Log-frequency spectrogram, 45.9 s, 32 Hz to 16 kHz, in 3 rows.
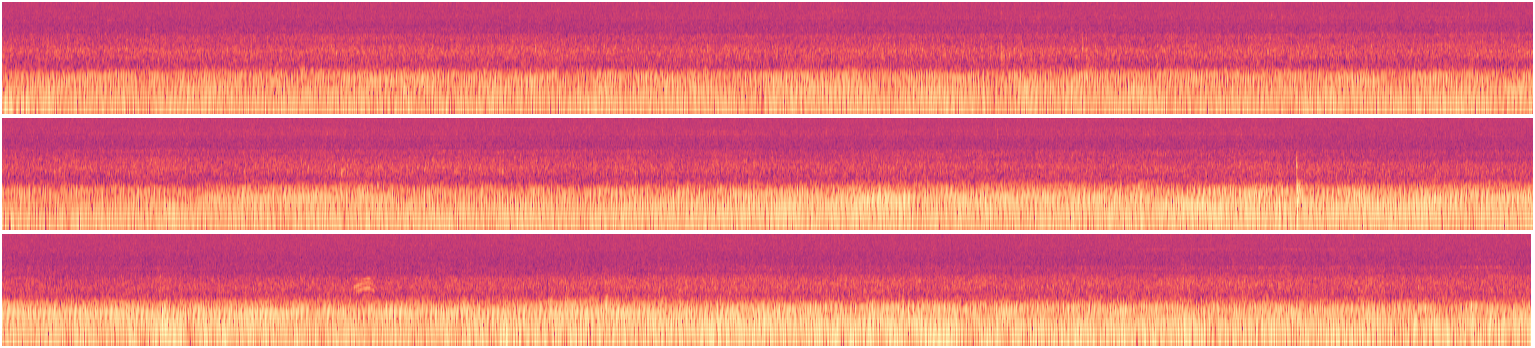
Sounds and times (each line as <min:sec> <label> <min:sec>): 0:00.0 Boats in the river 0:45.9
